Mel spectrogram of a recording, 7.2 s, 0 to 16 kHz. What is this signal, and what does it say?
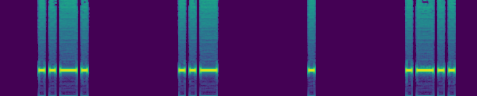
Morse code, heard as a keyed tone, about 15 wpm, spaced as for 5 wpm, 1000 Hz. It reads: FUEL
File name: qotdfiles / 5wpm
